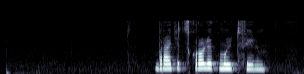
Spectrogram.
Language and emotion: Russian, neutral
